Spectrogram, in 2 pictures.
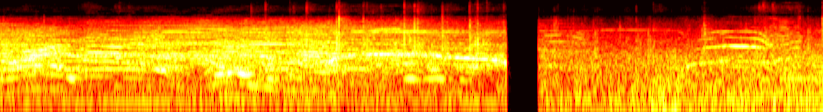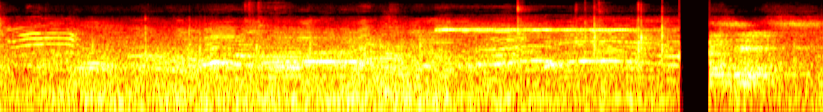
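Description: Spectators at a youth football game shouting and cheering over each other, with a short steady whistle blast near the end. The sound drops out completely for a moment twice.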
